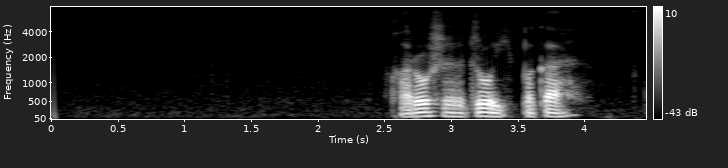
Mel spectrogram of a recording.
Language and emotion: Russian, neutral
